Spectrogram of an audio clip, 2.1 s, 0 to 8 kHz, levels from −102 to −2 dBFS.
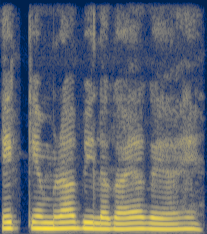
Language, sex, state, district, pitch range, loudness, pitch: Hindi, female, Arunachal Pradesh, Papum Pare, 185-210 Hz, -12 LUFS, 195 Hz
